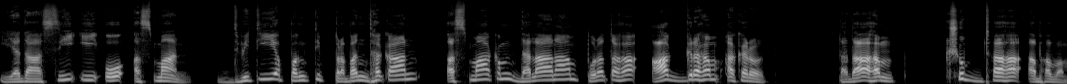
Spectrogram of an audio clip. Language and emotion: Sanskrit, angry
